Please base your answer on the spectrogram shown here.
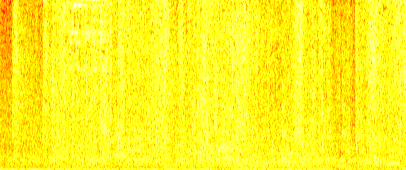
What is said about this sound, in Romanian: Ăsta, fraților, după împușcături, cred că v-ați dat seama, e trailerul noului film cu James Bond.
